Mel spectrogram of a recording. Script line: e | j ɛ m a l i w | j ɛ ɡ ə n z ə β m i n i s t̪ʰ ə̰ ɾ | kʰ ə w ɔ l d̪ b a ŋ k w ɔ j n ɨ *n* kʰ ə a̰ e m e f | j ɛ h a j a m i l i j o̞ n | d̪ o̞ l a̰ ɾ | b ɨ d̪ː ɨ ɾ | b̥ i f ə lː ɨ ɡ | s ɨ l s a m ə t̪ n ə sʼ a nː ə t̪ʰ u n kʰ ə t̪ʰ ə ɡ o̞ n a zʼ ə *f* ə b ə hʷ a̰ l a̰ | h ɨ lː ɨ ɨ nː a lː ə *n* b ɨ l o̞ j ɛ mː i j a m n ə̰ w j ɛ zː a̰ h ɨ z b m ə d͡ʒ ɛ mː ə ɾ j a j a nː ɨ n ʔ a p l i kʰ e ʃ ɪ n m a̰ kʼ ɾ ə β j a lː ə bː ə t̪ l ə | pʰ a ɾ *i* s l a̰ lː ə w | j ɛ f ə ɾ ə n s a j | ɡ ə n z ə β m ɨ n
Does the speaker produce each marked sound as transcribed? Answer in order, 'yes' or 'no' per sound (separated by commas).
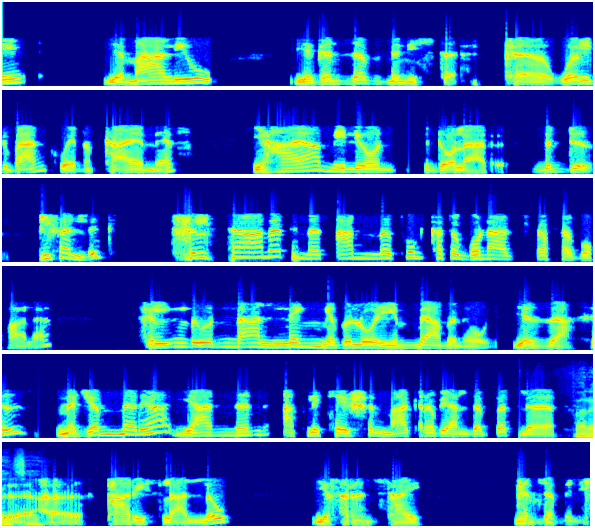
no, yes, no, yes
